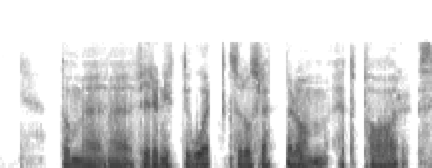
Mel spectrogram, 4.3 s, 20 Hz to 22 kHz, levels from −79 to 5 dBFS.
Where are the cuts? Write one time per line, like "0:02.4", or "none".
0:01.1
0:02.1

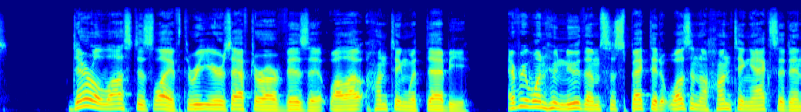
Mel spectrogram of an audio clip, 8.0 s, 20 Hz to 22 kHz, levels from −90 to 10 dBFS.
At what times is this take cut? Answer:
none

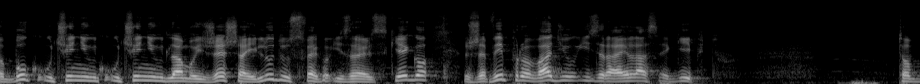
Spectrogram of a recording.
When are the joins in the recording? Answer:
0:01.0
0:04.9

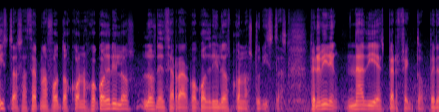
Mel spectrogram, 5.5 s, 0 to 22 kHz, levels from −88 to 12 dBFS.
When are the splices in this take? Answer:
0:01.9
0:02.9

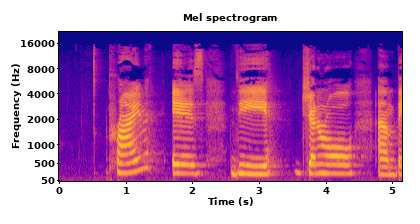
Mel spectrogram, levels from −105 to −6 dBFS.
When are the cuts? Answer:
none

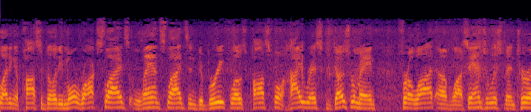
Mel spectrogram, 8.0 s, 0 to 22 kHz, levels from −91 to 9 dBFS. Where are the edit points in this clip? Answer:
none

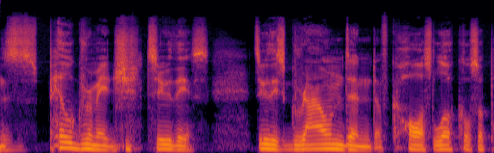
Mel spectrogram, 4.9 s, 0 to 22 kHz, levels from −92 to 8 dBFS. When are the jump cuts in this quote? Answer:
none

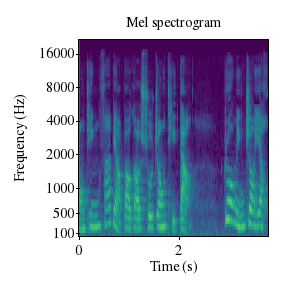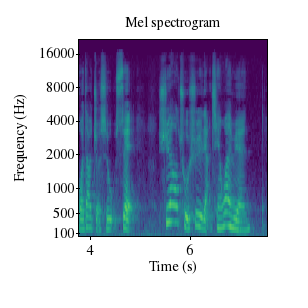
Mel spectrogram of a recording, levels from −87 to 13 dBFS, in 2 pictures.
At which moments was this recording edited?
none

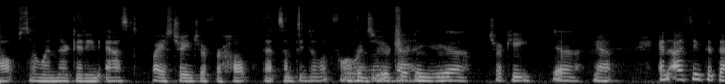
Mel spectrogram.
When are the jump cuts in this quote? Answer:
0:01.5
0:02.6
0:05.9

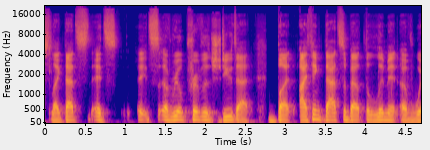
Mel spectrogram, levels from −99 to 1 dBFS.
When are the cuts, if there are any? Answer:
0:02.2
0:02.7

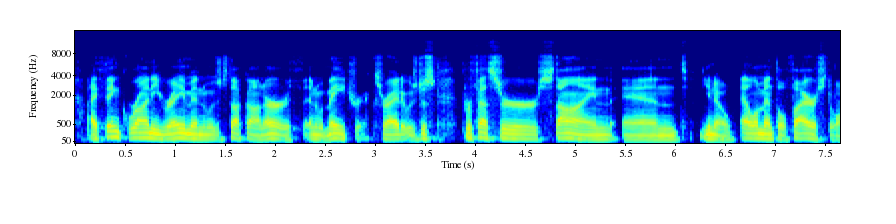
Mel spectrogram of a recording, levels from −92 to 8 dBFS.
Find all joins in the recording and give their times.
0:01.5
0:02.5
0:06.1
0:06.6

